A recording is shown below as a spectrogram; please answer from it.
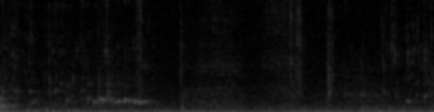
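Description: Red wine pouring faintly from a bottle into a wine glass, with a couple of small clicks about three seconds in.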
